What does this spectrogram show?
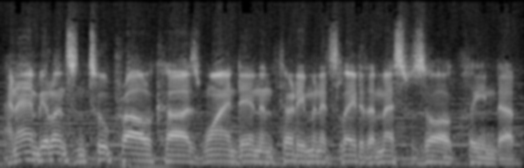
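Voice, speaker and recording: An actor playing a wry, tough private detective narrating his case in clipped, deadpan 1940s radio drama style. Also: sits low, quick pace, close to an everyday voice. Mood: wry, tense narration. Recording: vintage radio recording with music behind.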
